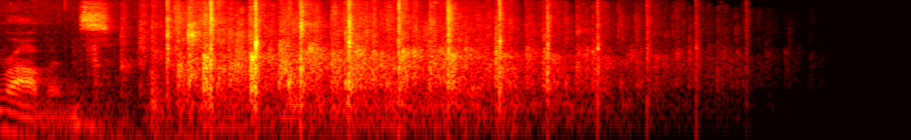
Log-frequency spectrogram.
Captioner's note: audience clapping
